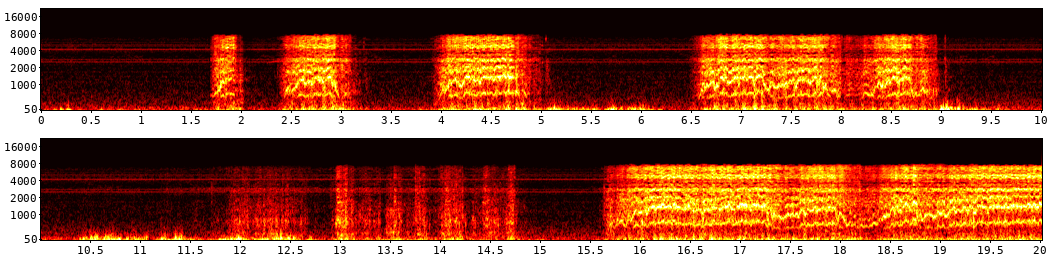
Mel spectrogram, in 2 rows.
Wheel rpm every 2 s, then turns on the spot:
70, 120, 40, 0, 20, 20, 150, 130, 200, 120.
8-12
